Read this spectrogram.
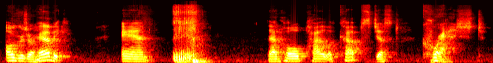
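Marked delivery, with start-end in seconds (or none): none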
